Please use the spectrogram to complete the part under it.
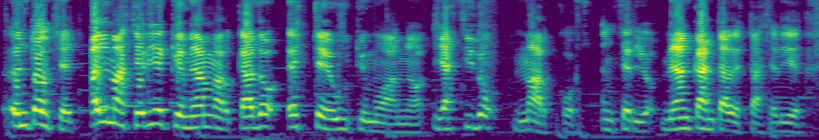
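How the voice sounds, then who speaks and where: High-voiced young Spanish gamer. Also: male voice, brisk, soft background music. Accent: Spanish from Spain. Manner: animated, slangy, repeats himself. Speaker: gaming YouTuber. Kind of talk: excited gameplay commentary. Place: bedroom studio indoors.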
